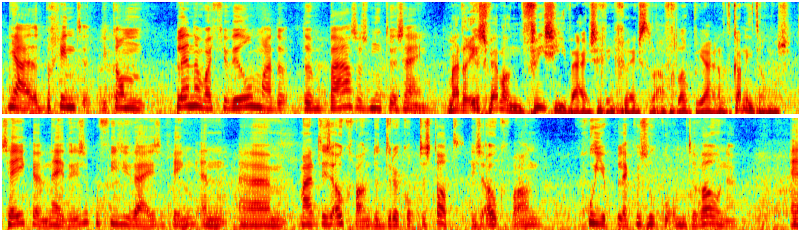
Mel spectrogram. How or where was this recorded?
busy venue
